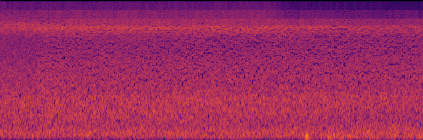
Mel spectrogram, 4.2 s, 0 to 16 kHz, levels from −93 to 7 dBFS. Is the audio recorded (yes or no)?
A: yes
